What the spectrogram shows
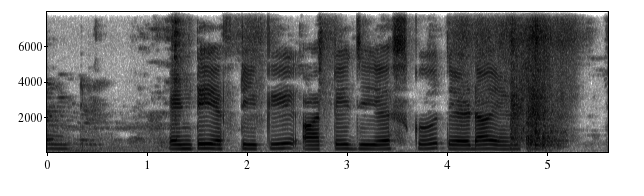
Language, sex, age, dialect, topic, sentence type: Telugu, male, 51-55, Telangana, banking, question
